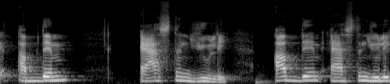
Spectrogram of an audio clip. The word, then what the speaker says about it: Juli: यहाँ पे आप ये देखें कि जो जे है, JULI, जे की जो प्रोनाउंसिएशन है वो इंग्लिश वाली जे नहीं होगी, वो होगी ये, तो इसको कहेंगे एस्टन यूली।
